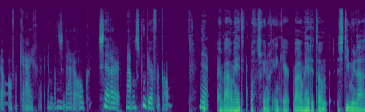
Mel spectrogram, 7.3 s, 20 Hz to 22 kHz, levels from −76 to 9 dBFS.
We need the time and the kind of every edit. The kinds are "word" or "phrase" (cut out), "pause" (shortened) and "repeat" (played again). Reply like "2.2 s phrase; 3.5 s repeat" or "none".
1.8 s pause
